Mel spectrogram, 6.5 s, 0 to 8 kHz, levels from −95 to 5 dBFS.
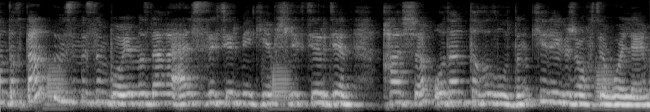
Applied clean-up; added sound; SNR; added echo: none; Brass instrument; 16 dB; reverberation time 0.4 s.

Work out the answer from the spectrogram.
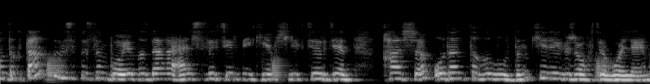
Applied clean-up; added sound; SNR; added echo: neural mask model DeepFilterNet 3.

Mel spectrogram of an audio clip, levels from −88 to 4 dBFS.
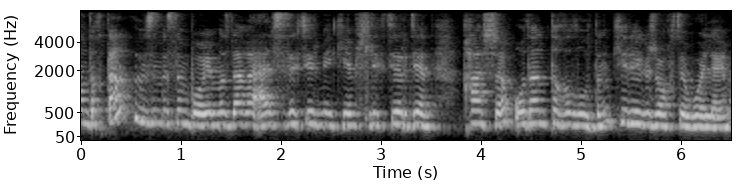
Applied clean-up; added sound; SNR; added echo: none; none; none; none.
